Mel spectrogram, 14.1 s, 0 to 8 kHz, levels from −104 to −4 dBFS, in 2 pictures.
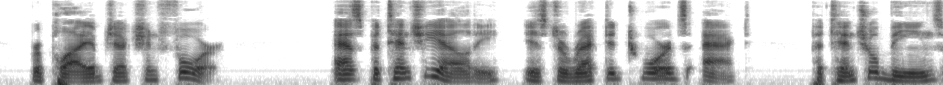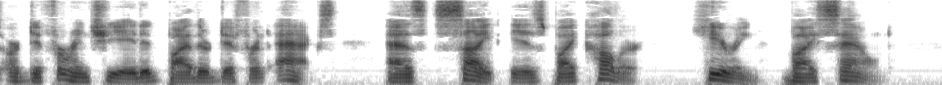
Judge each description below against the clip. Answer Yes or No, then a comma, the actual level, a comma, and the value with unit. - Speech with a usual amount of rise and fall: No, wide, 6.7 semitones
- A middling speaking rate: No, slow, 105 wpm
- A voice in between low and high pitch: No, low, 105 Hz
